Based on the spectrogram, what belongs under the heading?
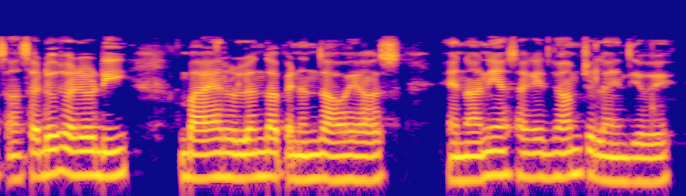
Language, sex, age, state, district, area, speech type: Sindhi, male, 18-30, Maharashtra, Thane, urban, spontaneous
